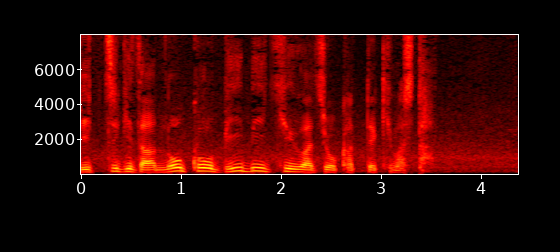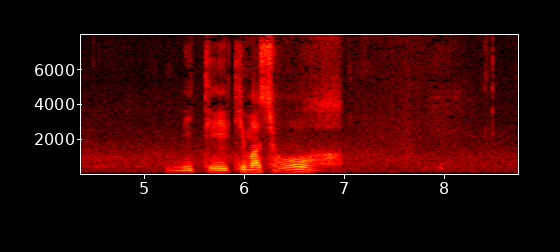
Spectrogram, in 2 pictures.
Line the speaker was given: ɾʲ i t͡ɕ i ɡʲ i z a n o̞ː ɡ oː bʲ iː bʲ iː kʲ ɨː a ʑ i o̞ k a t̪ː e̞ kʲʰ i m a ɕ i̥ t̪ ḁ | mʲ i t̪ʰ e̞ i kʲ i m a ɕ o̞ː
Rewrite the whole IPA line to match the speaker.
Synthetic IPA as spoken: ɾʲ i t͡ɕ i ɡʲ i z a n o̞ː k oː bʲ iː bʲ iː kʲ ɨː a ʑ i o̞ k a t̪ː e̞ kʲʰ i m a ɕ i̥ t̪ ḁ | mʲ i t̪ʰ e̞ i kʲ i m a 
